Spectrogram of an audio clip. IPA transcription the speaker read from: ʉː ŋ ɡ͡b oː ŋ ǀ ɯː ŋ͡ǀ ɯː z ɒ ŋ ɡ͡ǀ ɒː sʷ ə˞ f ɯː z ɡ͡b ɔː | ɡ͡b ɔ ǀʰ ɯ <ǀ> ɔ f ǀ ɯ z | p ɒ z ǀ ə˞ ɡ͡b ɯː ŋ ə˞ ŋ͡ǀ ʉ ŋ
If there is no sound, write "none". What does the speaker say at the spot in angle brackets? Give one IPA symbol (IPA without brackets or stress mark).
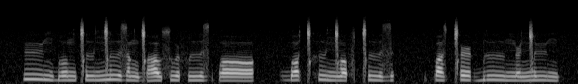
ŋ͡ǀ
